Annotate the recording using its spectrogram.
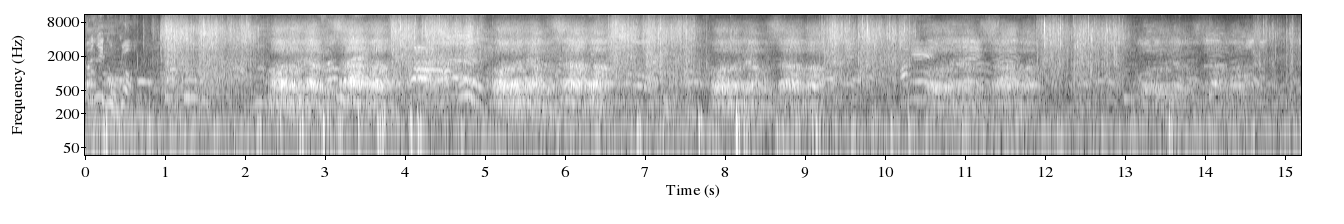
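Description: A crowd cheers and chants loudly in an open stadium.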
